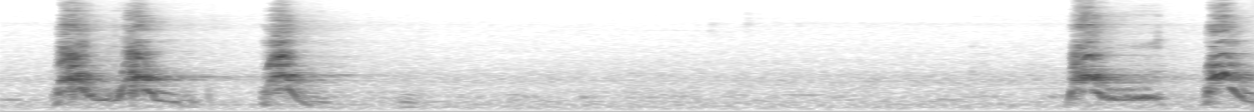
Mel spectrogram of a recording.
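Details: Miniature schnauzer hunting a chipmunk while moving a pipe: a quick pair of sharp, loud barks, a third a moment later, then a long quiet gap before two more abrupt barks close the stretch.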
